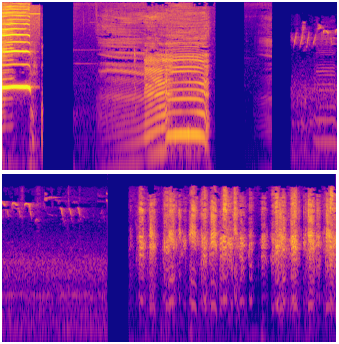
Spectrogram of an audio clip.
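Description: A dromedary camel's long, loud call cuts off just after the start, and a second, rising call follows about a second later. From about seven seconds in comes a fast run of greylag goose calls, several a second.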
